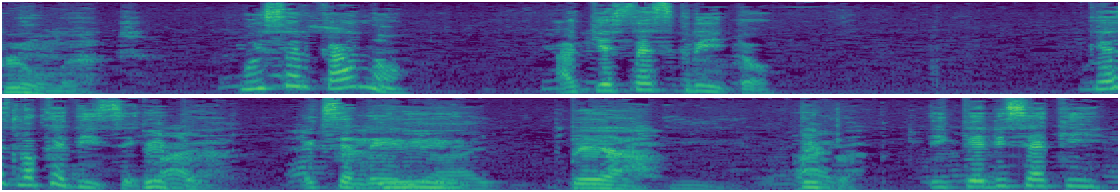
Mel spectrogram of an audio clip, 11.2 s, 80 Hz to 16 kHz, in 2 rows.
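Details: 58-year-old right-handed woman with logopenic variant primary progressive aphasia, symptom onset 4 years earlier, describing a picture; intermediate fluency, slow but not effortful, occasional phonological errors, no motor speech errors or agrammatism; logopenic variant primary progressive aphasia.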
